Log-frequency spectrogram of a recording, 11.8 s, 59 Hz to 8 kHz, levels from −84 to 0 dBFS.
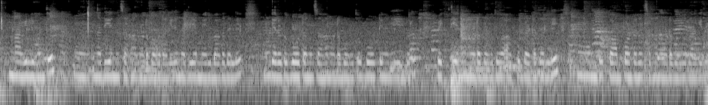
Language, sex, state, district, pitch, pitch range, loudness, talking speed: Kannada, female, Karnataka, Chamarajanagar, 215 Hz, 210-220 Hz, -21 LUFS, 110 wpm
